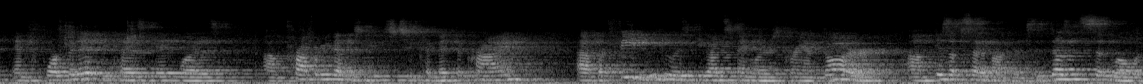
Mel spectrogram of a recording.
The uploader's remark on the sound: Records live at San Diego Comic Con Special Edition!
